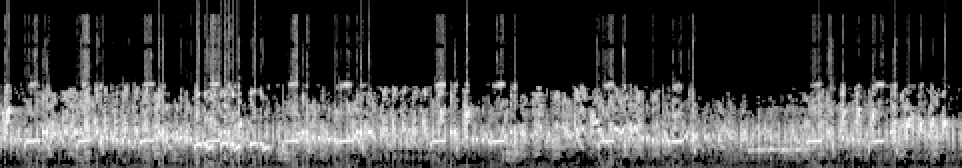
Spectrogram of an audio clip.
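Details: Lure audio of small birds such as ciblek, kutilang, trucuk, sogon and perenjak to draw shy birds down; relentless high chirping overlaid by thin whistled notes repeating regularly, plus a short lower trill late.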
